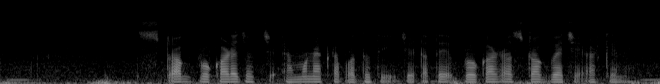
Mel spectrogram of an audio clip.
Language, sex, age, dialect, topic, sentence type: Bengali, male, 18-24, Standard Colloquial, banking, statement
